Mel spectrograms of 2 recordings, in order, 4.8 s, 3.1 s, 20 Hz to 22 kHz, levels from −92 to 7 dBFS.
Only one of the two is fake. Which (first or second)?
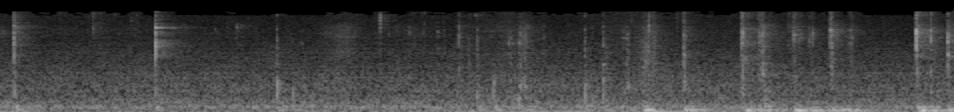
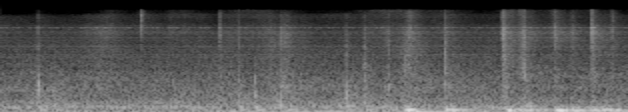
second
